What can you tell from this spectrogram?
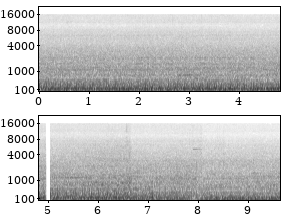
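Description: Steady low mechanical hum over a wash of outdoor street noise. The sound cuts out for an instant about halfway through, and a deeper rumble comes in near the end.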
